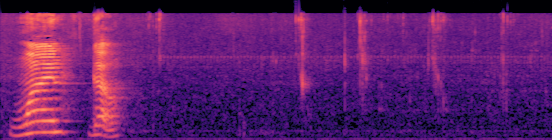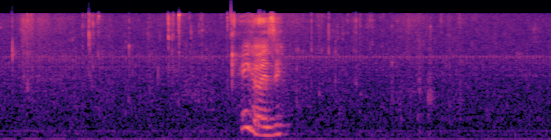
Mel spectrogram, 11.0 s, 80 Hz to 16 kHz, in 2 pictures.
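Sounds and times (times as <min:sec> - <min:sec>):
low steady hum: 0:00.0 - 0:11.0
faint chewing: 0:01.4 - 0:11.0.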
